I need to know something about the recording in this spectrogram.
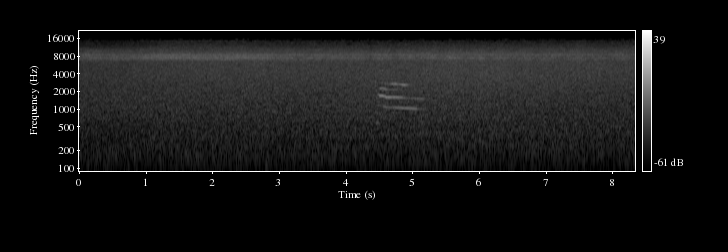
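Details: Female stray cat met on a street in daytime gives one short, descending meow midway through, otherwise steady outdoor hiss.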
